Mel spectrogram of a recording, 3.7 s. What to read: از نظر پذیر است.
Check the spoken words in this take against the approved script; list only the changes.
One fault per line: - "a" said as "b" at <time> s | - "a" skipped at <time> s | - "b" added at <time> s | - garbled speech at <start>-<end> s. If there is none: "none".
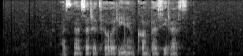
- "تئوری امکان" added at 1.3 s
